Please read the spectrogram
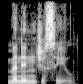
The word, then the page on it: meningocele: British English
